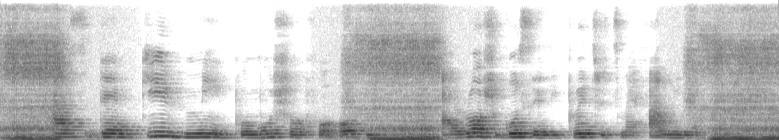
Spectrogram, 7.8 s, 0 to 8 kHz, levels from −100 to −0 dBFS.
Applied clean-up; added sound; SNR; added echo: none; Breathing; 4 dB; reverberation time 0.5 s.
